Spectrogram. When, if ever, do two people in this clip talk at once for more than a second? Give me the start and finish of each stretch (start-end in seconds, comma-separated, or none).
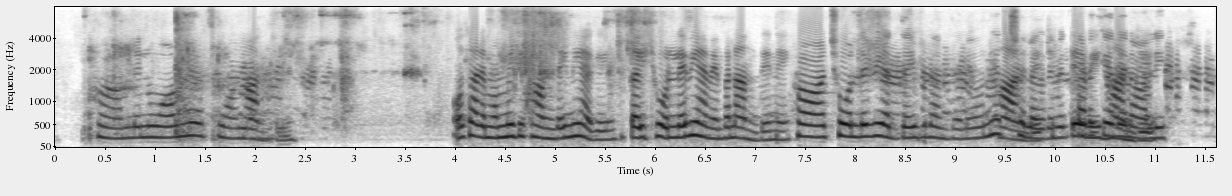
9.4-11.0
